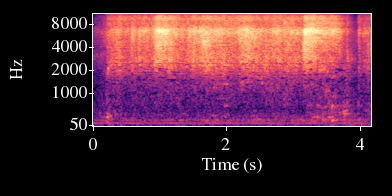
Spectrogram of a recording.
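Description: Water running from a kitchen tap during handwashing, a steady hiss with brief surges of splashing where hands move under the stream, fairly quiet and close.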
